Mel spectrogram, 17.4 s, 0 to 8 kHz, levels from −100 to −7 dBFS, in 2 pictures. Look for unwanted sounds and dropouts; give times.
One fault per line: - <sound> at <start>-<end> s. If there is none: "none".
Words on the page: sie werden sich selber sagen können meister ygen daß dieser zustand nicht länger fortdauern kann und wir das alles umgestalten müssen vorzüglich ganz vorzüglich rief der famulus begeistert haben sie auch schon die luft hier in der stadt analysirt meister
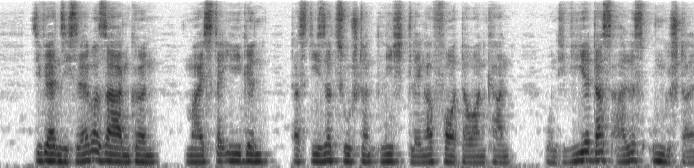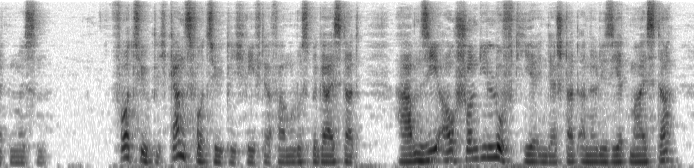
none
